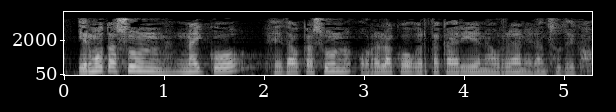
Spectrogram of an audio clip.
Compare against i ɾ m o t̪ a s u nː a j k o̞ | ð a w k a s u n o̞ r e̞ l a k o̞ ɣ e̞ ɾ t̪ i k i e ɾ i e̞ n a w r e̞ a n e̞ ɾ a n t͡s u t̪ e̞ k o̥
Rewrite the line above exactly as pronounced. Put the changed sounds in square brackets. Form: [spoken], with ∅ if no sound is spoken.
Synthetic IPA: i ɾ m o t̪ a s u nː a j k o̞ | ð a w k a s u n o̞ r e̞ l a k o̞ ɣ e̞ ɾ t̪ [a] k [a] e ɾ i e̞ n a w r e̞ a n e̞ ɾ a n t͡s u t̪ e̞ k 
